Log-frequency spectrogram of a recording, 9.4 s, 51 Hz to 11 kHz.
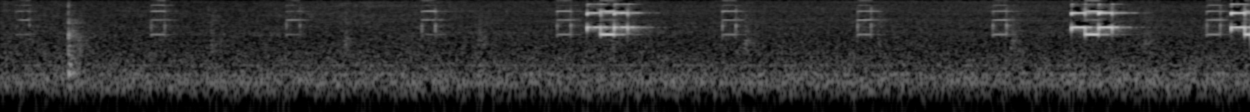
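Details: OPN2002 barcode scanner connected to phone: short high-pitched buzzy bursts about once a second, louder every few seconds, when the scanner is active; abnormal electrical buzz, cause unknown.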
